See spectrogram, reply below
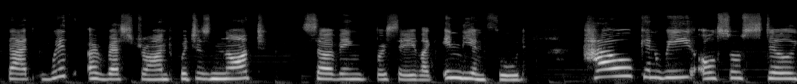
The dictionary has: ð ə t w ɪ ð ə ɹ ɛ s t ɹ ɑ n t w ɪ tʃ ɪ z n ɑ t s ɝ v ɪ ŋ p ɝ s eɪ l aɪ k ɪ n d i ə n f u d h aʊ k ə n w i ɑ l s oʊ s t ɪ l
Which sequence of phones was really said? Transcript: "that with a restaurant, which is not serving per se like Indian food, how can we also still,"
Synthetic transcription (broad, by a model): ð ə t w ɪ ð ə ɹ ɛ s t ɹ ɑ n t w ɪ tʃ ɪ z n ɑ t s ɝ v ɪ ŋ p ɝ s eɪ l aɪ k ɪ n d i ə n f u d h aʊ k ə n w i ɑ l s oʊ s t ɪ l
